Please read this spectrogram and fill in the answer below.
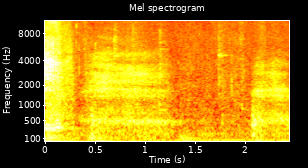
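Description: Near silence: faint room tone, as the tail of a rap track dies away in the first instant.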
